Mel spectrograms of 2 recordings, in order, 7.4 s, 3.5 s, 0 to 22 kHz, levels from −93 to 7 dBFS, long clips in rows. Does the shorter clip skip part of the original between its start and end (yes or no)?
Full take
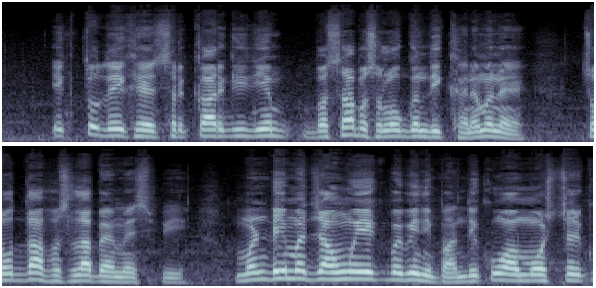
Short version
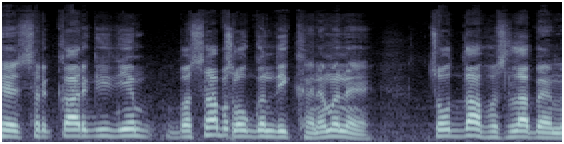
yes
